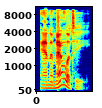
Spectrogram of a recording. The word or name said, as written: animality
